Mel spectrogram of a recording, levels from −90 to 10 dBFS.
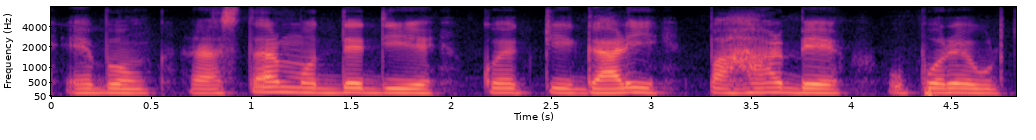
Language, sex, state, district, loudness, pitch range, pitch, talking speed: Bengali, male, Assam, Hailakandi, -19 LUFS, 140-150 Hz, 145 Hz, 125 wpm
